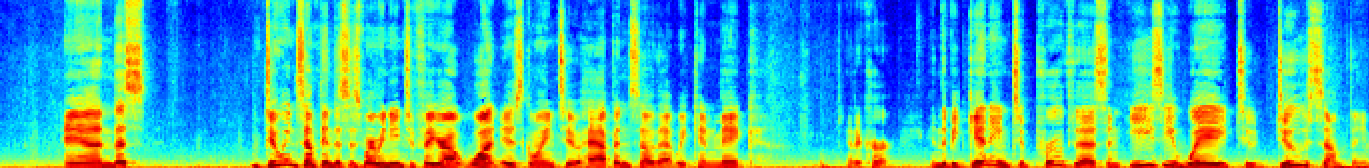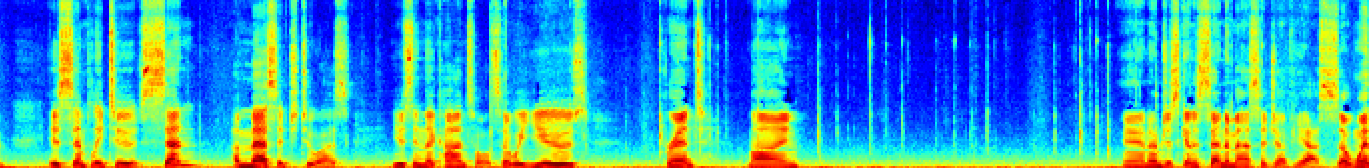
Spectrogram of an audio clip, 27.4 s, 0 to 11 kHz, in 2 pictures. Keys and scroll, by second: 19.7-22.8 typing, 23.9-25.8 typing.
